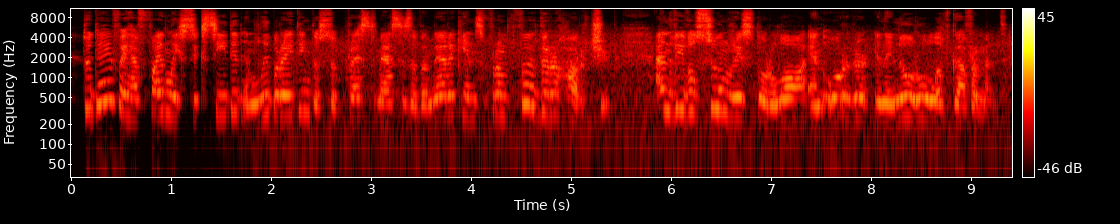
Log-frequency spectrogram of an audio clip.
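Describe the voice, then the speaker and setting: An actress playing a composed, authoritative Soviet propaganda news anchor, reading formally in a video game broadcast. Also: female voice, a little high. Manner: formal, measured delivery.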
